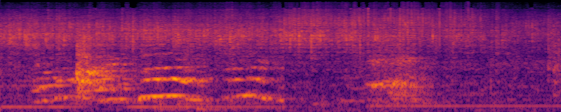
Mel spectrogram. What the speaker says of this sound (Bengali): এক এক করে সব মাছ আমি এভাবে ভেজে ভেজে তুলে নিচ্ছি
